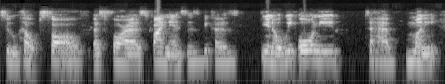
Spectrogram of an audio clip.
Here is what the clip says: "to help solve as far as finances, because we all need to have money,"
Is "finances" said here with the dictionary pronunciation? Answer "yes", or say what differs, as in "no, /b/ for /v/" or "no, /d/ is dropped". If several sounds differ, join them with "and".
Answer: yes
